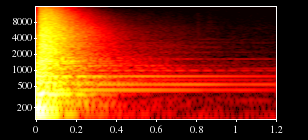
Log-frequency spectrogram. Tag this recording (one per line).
bathroom
bright
drum
echo
lively
reverb
sd
shower
snare
snaredrum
